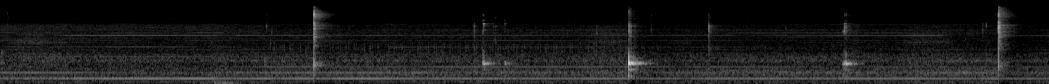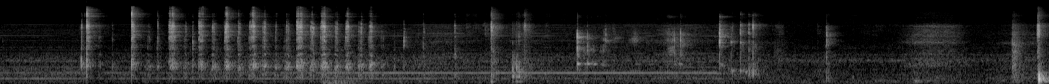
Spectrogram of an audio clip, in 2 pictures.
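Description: Bottles, containers and utensils being handled while oils are mixed: scattered clinks and taps, then a quick run of rapid clicking and clinking about eleven seconds in. A steady low hum sits underneath and stops near the end.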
